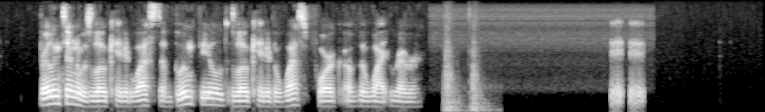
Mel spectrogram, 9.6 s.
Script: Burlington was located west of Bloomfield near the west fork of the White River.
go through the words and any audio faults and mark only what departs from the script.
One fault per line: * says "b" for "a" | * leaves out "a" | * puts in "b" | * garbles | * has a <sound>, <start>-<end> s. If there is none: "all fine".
* says "located" for "near"
* has a thud, 5.6-6.3 s
* has a laugh, 7.7-8.1 s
